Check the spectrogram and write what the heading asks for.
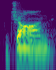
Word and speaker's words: Jon: It's John, and it's, my first name is spelled J-O-N, but it's John_A_Munson.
